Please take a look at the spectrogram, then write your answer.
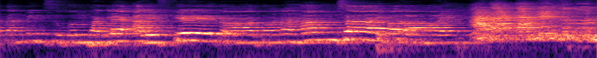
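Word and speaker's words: همزة: সুকুন থাকলে আলিফকে কখন হামজা বলা হয় হারকাত তানবিন সুকুন থাকলে আলিফকে কখন হামজা বলা হয় হামজা উচ্চারণ কেমন হবে হামজা উচ্চারণ কেমন হবে হামজা হলকের শুরু হতে শক্তভাবে আদায় হবে হামজা হলকের শুরু হতে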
